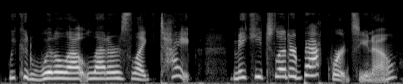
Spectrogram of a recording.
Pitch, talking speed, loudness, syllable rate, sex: 295 Hz, 180 wpm, -16 LUFS, 5.1 syllables/s, female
